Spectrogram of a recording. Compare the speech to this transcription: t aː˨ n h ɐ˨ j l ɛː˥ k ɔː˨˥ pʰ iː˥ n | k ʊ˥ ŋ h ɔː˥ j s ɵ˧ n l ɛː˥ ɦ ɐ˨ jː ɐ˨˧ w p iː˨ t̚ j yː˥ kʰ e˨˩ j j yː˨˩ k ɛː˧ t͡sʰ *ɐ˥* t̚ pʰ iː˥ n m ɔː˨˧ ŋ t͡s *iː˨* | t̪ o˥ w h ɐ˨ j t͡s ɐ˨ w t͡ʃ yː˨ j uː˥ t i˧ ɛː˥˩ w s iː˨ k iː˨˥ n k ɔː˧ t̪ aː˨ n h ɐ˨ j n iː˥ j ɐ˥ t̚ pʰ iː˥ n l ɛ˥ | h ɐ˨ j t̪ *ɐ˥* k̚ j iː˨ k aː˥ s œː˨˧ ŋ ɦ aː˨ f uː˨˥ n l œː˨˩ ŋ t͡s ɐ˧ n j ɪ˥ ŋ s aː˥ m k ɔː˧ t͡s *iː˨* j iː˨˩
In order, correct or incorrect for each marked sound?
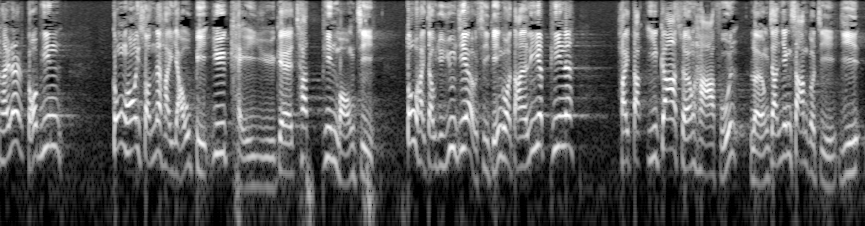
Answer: correct, correct, incorrect: ɐ˨, correct

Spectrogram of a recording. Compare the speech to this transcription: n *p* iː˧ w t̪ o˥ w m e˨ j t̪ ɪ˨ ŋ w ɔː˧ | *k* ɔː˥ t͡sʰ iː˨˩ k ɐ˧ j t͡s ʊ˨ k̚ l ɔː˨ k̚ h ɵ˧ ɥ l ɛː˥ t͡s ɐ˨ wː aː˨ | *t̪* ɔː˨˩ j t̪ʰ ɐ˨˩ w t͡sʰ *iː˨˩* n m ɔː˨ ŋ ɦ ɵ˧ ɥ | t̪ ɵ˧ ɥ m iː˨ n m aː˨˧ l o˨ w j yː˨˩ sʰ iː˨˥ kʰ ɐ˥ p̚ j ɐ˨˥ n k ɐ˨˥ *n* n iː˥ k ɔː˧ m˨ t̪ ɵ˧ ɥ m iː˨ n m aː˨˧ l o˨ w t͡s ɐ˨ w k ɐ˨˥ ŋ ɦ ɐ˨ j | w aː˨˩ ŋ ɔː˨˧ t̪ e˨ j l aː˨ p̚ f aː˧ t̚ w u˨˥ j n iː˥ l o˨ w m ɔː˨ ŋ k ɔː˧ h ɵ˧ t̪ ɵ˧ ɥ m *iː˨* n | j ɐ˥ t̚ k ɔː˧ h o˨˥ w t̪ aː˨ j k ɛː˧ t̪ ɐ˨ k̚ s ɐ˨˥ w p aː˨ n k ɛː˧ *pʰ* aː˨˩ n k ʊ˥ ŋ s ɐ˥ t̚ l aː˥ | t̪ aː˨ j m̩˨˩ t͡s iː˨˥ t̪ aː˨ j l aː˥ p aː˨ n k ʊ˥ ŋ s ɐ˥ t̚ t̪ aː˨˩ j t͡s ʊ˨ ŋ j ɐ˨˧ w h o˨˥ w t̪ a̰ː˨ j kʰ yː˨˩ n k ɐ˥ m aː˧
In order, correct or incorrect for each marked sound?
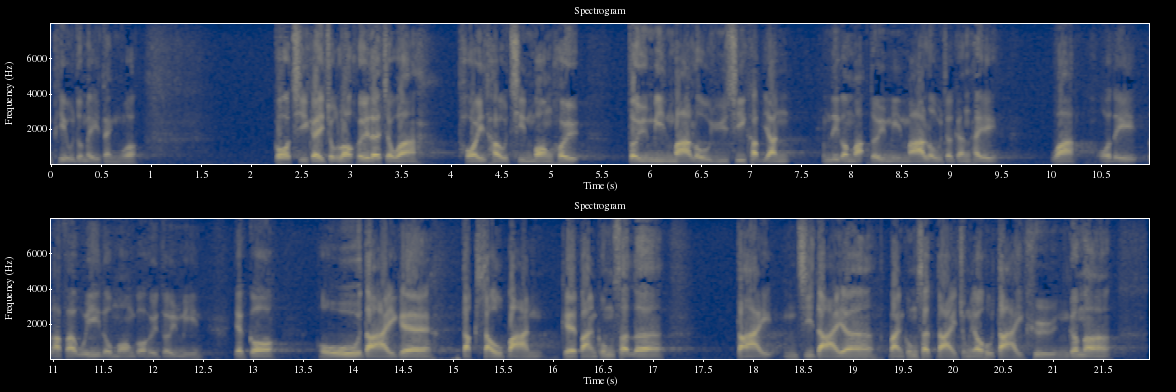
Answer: incorrect: pʰ, correct, incorrect: t̪ʰ, correct, incorrect: m, correct, incorrect: p

